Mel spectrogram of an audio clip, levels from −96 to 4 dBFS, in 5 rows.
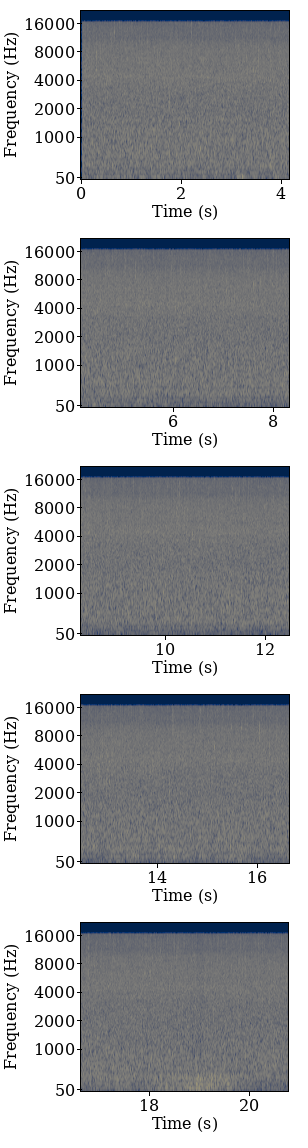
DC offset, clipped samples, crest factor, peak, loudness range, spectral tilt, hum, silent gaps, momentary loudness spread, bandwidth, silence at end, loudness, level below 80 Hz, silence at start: under 0.1%; under 0.1%; 22 dB; -8 dBFS; 1 LU; 0 dB/octave; none; none; 1 LU; 17 kHz; 0 s; -27 LUFS; -54 dBFS; 0 s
